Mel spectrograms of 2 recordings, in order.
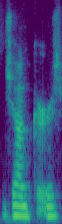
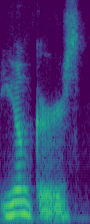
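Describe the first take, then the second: First: The name is said with an American pronunciation. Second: The name is said with a guessed German pronunciation. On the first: "which we would pronounce Junkers" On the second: "maybe the Germans would pronounce it Junkers"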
